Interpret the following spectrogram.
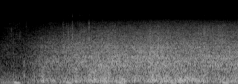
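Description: Wind rushing over a bike-mounted camera's microphone, with road noise, while riding. It swells up about half a second in and then holds steady.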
